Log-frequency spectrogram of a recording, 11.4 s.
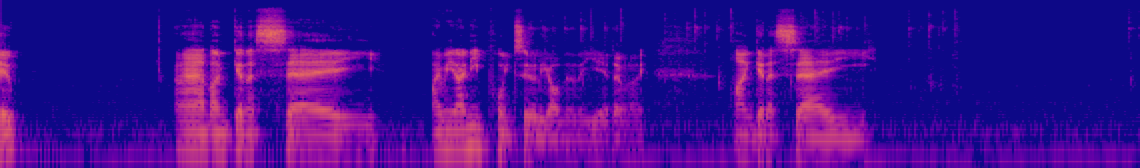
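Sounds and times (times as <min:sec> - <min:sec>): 
speech: 0:00.0 - 0:00.2, 0:01.8 - 0:06.7, 0:07.3 - 0:08.8
steady hum: 0:00.0 - 0:11.3
typing on a computer keyboard: 0:05.6 - 0:07.4, 0:08.1 - 0:09.7.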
